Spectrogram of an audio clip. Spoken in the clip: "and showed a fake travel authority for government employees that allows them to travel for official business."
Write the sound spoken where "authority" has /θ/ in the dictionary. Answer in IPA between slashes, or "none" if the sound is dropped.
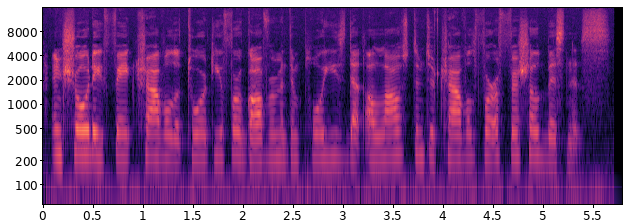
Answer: /t/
